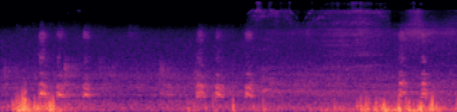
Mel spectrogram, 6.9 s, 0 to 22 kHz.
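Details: A dog barking at 02:28 on the night of 26 November 2016, again without apparent reason and for half an hour. Sharp, distant barks come in short bursts, two close together, then scattered single barks, over a steady low rumble.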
